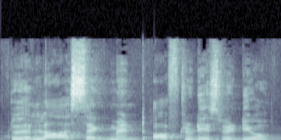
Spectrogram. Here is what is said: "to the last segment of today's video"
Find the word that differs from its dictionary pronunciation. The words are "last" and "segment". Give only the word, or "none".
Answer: none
